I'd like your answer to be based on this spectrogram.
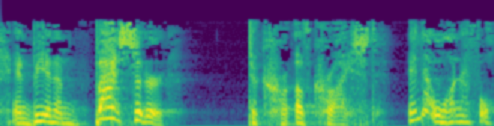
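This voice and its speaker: With an American accent, a man speaks fairly slowly in a high pitch. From Atlanta, Georgia, US South. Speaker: pastor. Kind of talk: sermon. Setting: church. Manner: loud; animated.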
